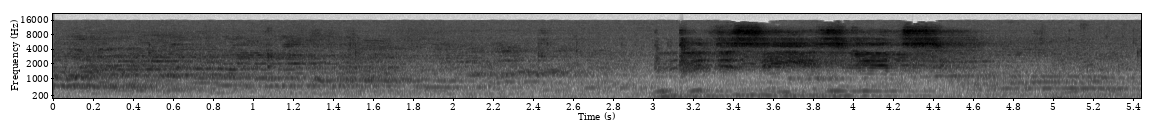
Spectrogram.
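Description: A man shouts loudly into a microphone over a loudspeaker in an echoing hall.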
